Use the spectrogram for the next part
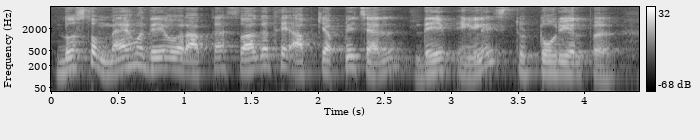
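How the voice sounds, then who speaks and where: A man's voice: fairly high pitch, expressive, dark tone. A man teaching an English phonics lesson at a board, drawing out and repeating each sound. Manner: slow, drawn-out, repeating sounds.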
